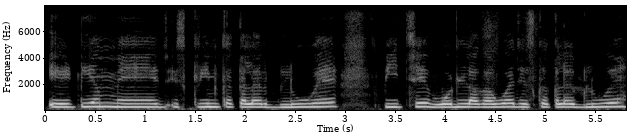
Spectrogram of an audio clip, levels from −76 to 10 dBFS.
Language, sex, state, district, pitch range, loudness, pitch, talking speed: Magahi, female, Bihar, Gaya, 245-270 Hz, -14 LUFS, 250 Hz, 165 wpm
